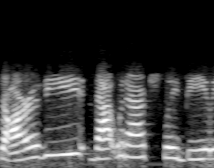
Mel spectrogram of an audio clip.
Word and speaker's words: Daravi: I put the emphasis on the second syllable in your last name. Is it Daravi or is it Daravi? You're not wrong either way. So okay. It's Daravi.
